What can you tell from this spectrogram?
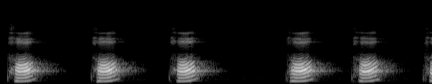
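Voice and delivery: ফ with lips pressed and a puff of air; F sound demo. Shown as a demonstration. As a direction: push air out through closed lips on ফ. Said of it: "আমি ফি এর উচ্চারণ করছি". (ঠোঁট চেপে বাতাস ছেড়ে ফ উচ্চারণ)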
